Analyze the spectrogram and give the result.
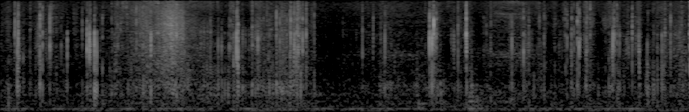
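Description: Fingertips and nails tap and scratch across a flattened, empty, deflated PVC vinyl beach ball. The result is a steady stream of soft crinkling, scratchy rustles and bright ticking taps over a faint low hum.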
